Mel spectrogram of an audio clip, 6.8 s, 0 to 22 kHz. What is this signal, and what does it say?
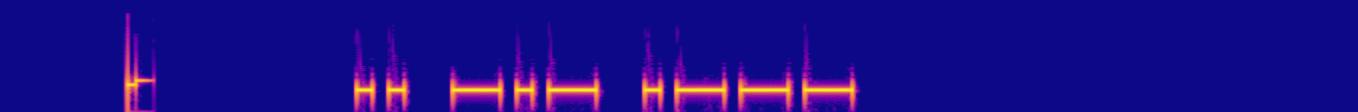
Morse code, heard as a keyed tone, about 15 wpm, 700 Hz. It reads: IKJ
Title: USA Call Sign Postfixes - 3 Letters 15wpm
